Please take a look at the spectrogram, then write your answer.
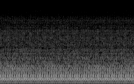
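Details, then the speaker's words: Gentrax 800W compact generator under full load at 700 watts: a steady, constant hum holds one pitch with no surging or knocking, about 68 decibels; normal running under load. "The Gentrax is currently putting out 700 watt at the moment, and we can see that noise level jump all the way up to 68 decibels."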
